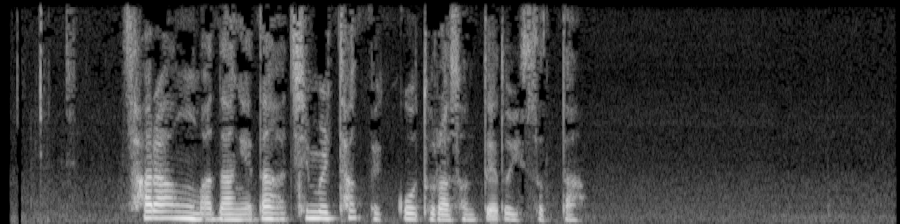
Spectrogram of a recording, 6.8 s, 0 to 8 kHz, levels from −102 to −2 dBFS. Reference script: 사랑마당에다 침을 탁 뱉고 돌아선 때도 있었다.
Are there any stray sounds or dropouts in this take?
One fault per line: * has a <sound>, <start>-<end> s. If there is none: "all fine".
all fine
